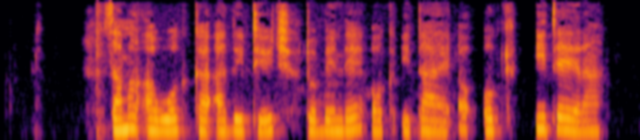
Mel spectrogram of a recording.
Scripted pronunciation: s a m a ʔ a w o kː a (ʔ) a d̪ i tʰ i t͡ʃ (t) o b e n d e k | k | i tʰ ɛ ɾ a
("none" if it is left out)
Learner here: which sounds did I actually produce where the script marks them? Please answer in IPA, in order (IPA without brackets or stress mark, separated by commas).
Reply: ʔ, t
